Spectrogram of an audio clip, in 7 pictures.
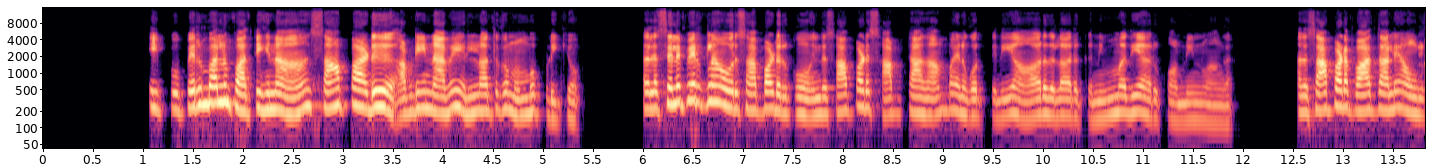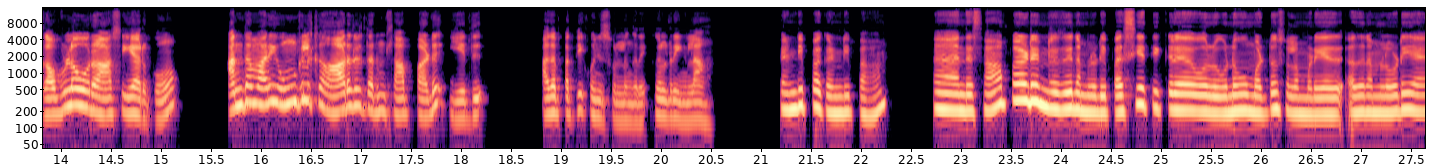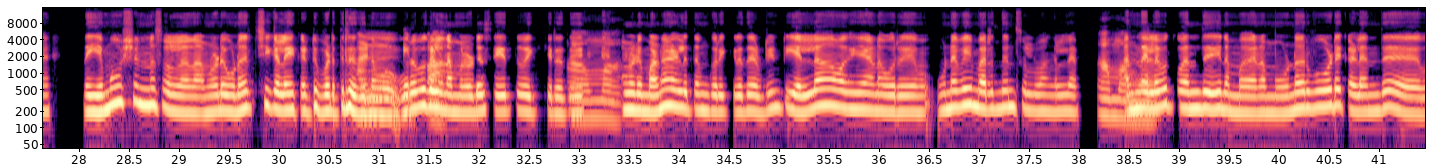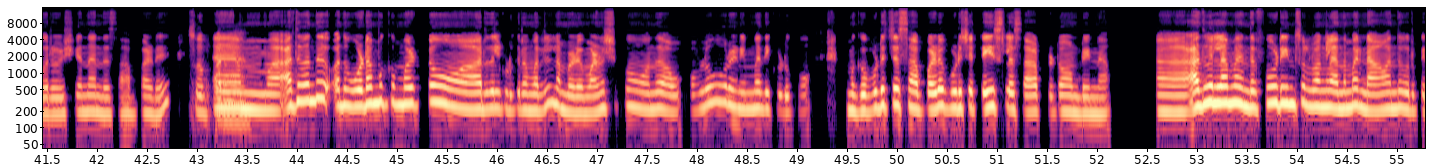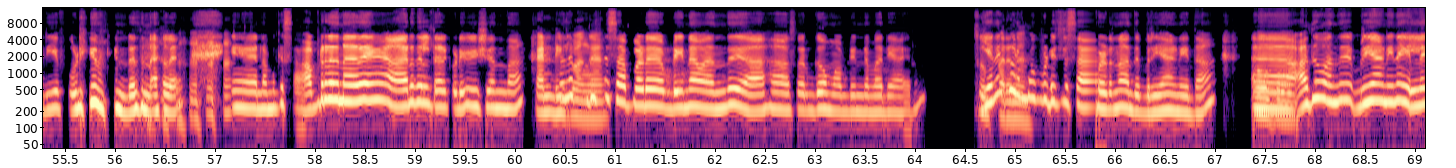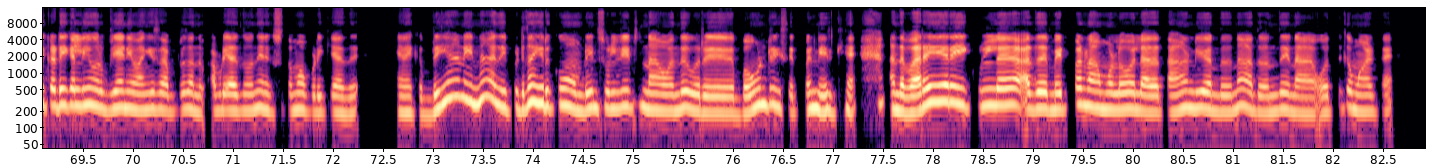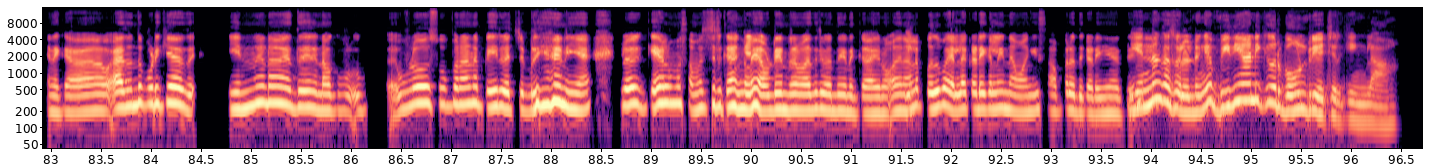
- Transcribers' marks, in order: other background noise; in English: "எமோஷன்னு"; laughing while speaking: "கட்டுப்படுத்துறது"; "மனசுக்கும்" said as "மனஷூக்கும்"; laughing while speaking: "ஃபூடி அப்டீன்றதுனால நமக்கு சாப்பிடுறதுனாலே ஆறுதல் தரக்கூடிய விஷயம் தான்"; laugh; laughing while speaking: "ஒரு பவுண்ட்ரி செட் பண்ணியிருக்கேன்"; in English: "மெட்"; laughing while speaking: "வச்ச பிரியாணிய இவ்வளோ கேவலமா சமைச்சுருக்காங்களே அப்டீன்ற, மாதிரி வந்து எனக்கு ஆயிரும்"; anticipating: "என்னங்க! சொல்கிறீங்க பிரியாணிக்கு ஒரு பவுண்ரி வச்சிருக்கீங்களா?"
- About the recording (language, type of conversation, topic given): Tamil, podcast, உனக்கு ஆறுதல் தரும் சாப்பாடு எது?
